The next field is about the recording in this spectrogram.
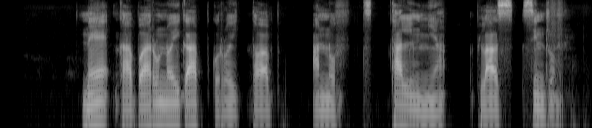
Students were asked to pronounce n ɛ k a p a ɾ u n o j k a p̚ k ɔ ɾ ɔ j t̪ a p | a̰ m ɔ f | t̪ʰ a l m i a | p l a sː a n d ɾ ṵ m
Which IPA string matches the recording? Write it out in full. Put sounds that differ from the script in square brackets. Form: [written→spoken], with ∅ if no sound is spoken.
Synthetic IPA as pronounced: n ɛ k a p a ɾ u n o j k a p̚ k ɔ ɾ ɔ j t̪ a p | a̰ [m→n] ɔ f | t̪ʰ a l m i a | p l a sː [a→i] n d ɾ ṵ m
